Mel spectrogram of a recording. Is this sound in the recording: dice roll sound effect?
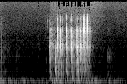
yes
